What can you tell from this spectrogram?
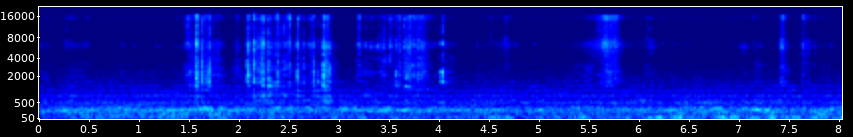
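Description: Papery, peeling tree bark crackling and tearing as a hand pulls at it. The crackling comes in dense bursts from about one and a half to four seconds in, with a few shorter crackles later.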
